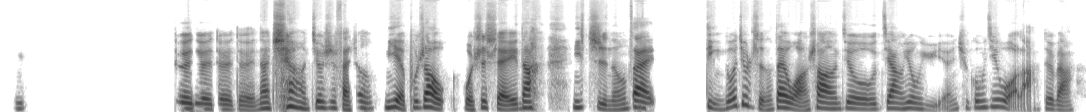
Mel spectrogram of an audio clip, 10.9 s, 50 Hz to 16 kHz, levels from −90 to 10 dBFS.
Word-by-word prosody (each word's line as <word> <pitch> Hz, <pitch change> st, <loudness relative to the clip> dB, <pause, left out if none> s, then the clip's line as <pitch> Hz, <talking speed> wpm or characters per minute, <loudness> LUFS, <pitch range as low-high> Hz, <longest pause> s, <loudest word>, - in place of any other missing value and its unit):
嗯。 175 Hz, -, -12 dB, 1.5 s
对 185 Hz, -2 st, +2 dB
对 165 Hz, -1 st, -1 dB
对 155 Hz, -1 st, -3 dB
对， 135 Hz, -3 st, -5 dB
那 180 Hz, +5 st, 0 dB
这 185 Hz, -, +5 dB
样 200 Hz, -7 st, +1 dB
就 205 Hz, +4 st, 0 dB
是 195 Hz, 0 st, -4 dB
反 155 Hz, -6 st, +1 dB
正 180 Hz, +4 st, -5 dB
你 210 Hz, -, -3 dB
也 220 Hz, -, +4 dB
不 205 Hz, -, -6 dB
知 205 Hz, -, -1 dB
道 215 Hz, -8 st, +7 dB, 0.2 s
我 -, -, -1 dB
是 210 Hz, +9 st, -1 dB
谁， 155 Hz, -5 st, +3 dB
那 200 Hz, -, +6 dB, 0.4 s
你 210 Hz, -, -2 dB
只 170 Hz, -7 st, -2 dB
能 145 Hz, +3 st, -6 dB
在 195 Hz, -2 st, +6 dB, 0.5 s
顶 175 Hz, -9 st, -6 dB
多 225 Hz, +5 st, -1 dB
就 295 Hz, -, -2 dB
只 245 Hz, -, -5 dB
能 145 Hz, -, -9 dB
在 205 Hz, +4 st, +6 dB
网 135 Hz, -8 st, +1 dB
上， 175 Hz, +1 st, +3 dB
就 170 Hz, -4 st, -3 dB
这 170 Hz, -, -7 dB
样 180 Hz, -2 st, -1 dB
用 180 Hz, -3 st, -5 dB
语 140 Hz, -4 st, -16 dB
言 155 Hz, -, -15 dB
去 190 Hz, +4 st, -14 dB
攻 205 Hz, +2 st, -6 dB
击 235 Hz, +2 st, -8 dB
我 225 Hz, -, -2 dB
了， 165 Hz, -, -7 dB
对 165 Hz, 0 st, -6 dB
吧？ 145 Hz, -, -4 dB
180 Hz, 255 characters per minute, -20 LUFS, 160-205 Hz, 1.5 s, 道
